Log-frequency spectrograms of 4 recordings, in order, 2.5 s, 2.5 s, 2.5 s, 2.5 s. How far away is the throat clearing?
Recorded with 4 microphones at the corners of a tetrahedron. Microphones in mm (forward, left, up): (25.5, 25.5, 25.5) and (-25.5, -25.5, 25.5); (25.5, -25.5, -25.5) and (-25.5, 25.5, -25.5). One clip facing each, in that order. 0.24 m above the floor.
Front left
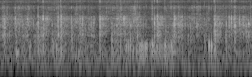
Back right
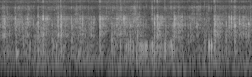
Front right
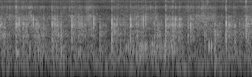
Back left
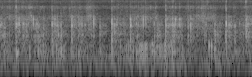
I don't hear throat clearing.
